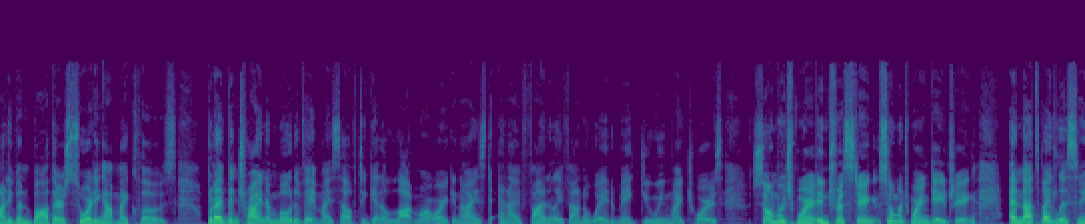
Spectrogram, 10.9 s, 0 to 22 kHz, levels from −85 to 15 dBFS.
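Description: From 2.26 to 3.5 s, just before "to get a lot", there's zipper noise. The level drops about 10 dB in unsmoothed 1 dB steps, around ten a second, so it ticks audibly. The same thing happens in reverse from 7.08 to 8.02 s, between "to make doing my" and "interesting so much more", as the level climbs back about 10 dB.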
